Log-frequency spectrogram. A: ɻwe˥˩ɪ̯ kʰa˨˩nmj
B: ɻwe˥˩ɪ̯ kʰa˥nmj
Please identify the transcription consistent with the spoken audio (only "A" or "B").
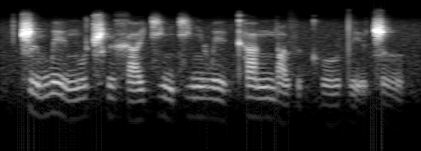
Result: B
